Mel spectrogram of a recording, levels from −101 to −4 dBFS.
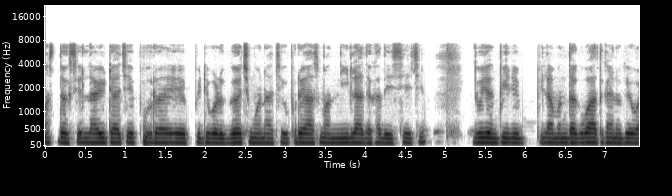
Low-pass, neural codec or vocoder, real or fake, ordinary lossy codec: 7.2 kHz; none; real; none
